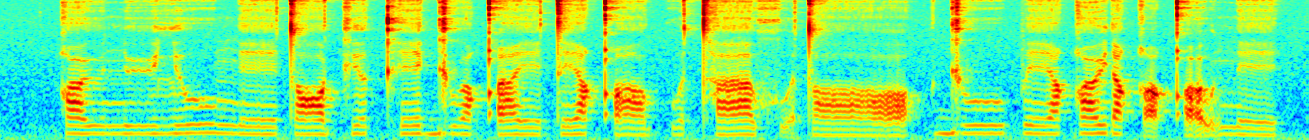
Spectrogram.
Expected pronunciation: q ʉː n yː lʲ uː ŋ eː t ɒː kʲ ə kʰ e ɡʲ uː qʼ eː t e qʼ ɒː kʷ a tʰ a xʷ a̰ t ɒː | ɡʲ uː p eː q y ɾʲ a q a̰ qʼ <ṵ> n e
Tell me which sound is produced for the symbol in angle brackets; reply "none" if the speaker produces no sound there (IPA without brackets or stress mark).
ṵ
